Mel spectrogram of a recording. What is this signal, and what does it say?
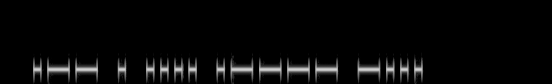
Morse code, heard as a keyed tone, about 17 wpm, 700 Hz. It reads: WEH1B
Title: Five Challenging Letter-Number Combinations 17wpm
